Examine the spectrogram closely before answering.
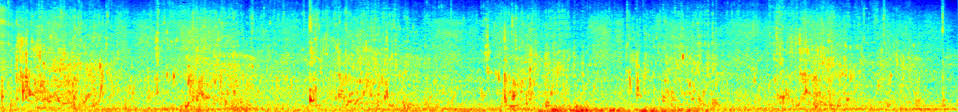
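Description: A kayak being launched through shallow, muddy water: irregular splashing and sloshing with scattered knocks.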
